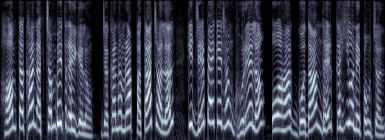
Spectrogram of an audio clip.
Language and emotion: Maithili, surprised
